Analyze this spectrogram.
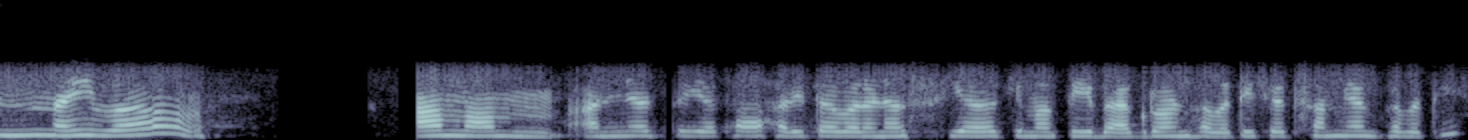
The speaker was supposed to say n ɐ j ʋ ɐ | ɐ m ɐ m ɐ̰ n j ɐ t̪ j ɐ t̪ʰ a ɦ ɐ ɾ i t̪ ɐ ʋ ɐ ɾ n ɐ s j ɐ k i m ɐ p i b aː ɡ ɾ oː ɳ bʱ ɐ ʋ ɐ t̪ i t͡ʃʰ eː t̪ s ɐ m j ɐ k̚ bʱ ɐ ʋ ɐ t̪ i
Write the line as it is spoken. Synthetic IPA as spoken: n ɐ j ʋ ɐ | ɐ m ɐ m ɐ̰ n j ɐ t̪ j ɐ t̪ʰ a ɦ ɐ ɾ i t̪ ɐ ʋ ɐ ɾ ɳ ɐ s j ɐ k i m ɐ p i b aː ɡ ɾ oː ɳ bʱ ɐ ʋ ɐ t̪ i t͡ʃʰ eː t̪ s ɐ m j ɐ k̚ bʱ ɐ ʋ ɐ t̪ i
